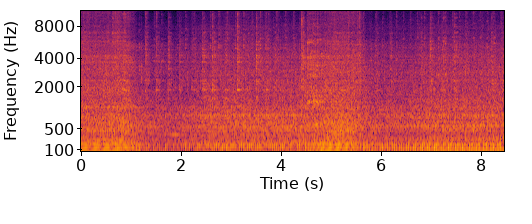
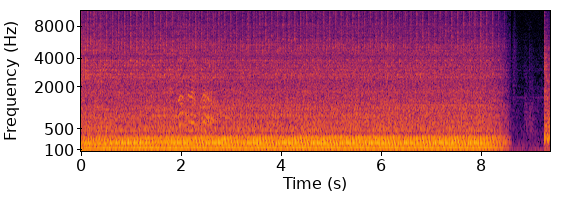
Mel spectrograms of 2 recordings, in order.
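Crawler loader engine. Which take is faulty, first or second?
second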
